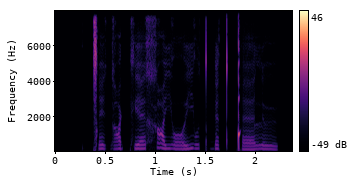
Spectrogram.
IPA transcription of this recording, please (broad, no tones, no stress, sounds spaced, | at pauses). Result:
ǀ e ɡ ɑ kʲ ɛ x ɑ j o j u t ɠ ɛ t ǃ ɛ l ʉ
